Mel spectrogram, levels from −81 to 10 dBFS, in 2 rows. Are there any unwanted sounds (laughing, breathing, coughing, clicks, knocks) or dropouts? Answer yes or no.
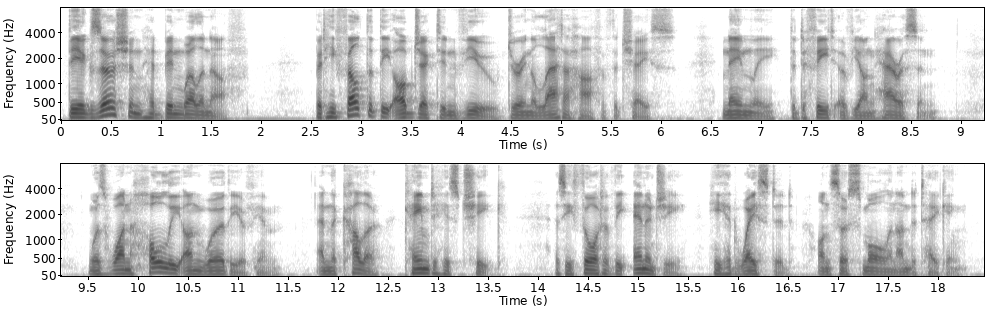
no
